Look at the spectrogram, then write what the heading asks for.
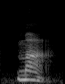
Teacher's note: And finally, a sharp falling tone like you're giving a command.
